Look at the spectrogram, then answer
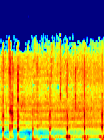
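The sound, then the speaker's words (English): Prosecco glugs out of a bottle in about seven quick, rhythmic gurgles, with a faint fizzy hiss underneath and no one speaking. “Here's some ASMR of me pouring it.”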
